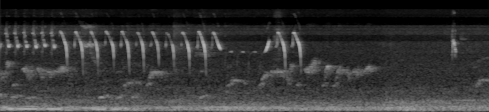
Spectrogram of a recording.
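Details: White-headed munia in canary-imitating rolling song: a rapid run of high ticks giving way to steeply falling whistled notes about three per second, with softer lower warbles beneath and a steady low rumble throughout.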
